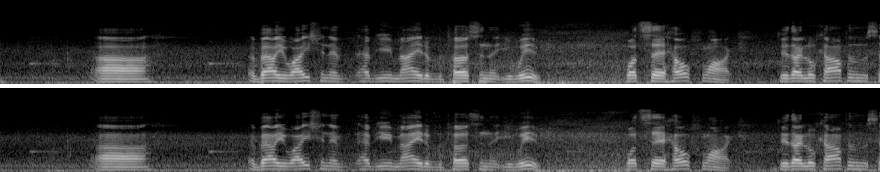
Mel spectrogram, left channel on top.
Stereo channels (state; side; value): normal; both; correlation 0.79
